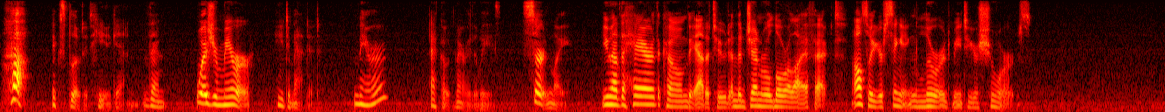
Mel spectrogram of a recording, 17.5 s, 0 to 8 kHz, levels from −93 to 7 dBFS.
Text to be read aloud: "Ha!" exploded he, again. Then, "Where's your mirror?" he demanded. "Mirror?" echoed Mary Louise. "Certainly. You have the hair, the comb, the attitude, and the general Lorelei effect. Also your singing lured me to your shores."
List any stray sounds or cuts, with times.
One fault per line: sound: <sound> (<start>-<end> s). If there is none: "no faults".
no faults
